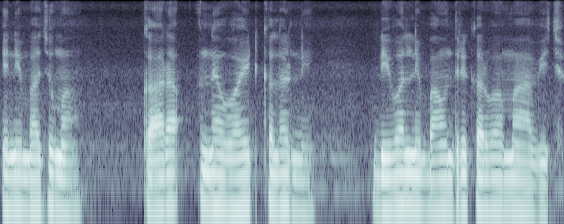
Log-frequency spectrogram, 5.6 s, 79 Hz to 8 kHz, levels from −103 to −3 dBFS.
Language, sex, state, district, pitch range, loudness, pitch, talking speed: Gujarati, male, Gujarat, Valsad, 100-110 Hz, -17 LUFS, 105 Hz, 125 wpm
